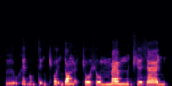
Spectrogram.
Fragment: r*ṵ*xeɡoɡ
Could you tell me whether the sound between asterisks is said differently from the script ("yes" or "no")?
no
